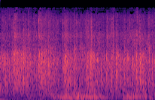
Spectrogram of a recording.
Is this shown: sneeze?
no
